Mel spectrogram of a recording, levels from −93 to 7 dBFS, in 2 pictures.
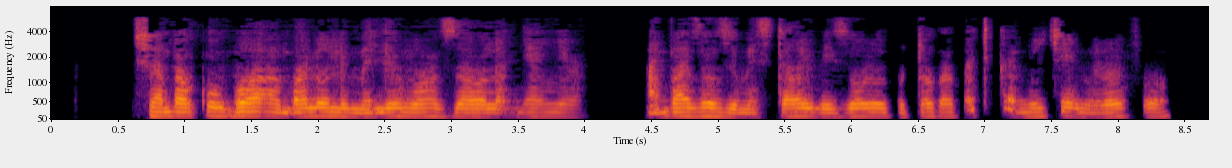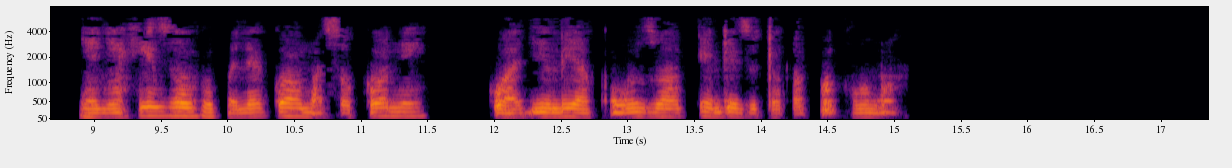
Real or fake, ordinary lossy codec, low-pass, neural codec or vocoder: fake; MP3, 24 kbps; 7.2 kHz; codec, 24 kHz, 1 kbps, SNAC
